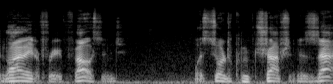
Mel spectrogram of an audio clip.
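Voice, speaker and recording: A man puts on a raspy character voice at a fairly high pitch. He moves at a fairly quick pace. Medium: short film. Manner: formal, old-fashioned phrasing.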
